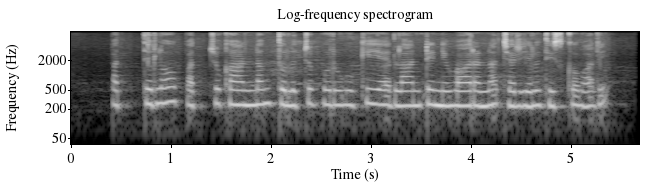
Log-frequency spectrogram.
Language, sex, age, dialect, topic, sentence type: Telugu, male, 60-100, Central/Coastal, agriculture, question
